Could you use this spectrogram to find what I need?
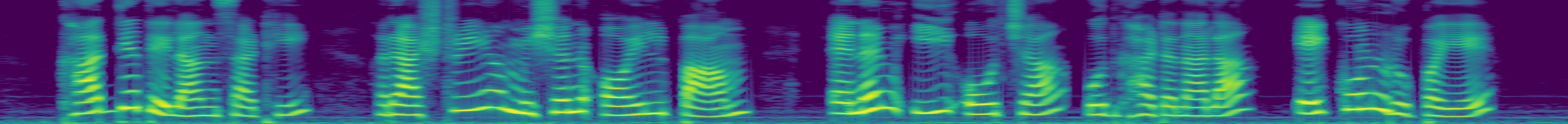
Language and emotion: Marathi, neutral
